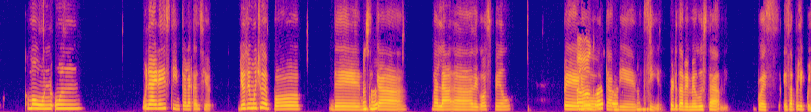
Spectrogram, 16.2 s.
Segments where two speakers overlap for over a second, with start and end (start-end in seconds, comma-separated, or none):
11.5-13.1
